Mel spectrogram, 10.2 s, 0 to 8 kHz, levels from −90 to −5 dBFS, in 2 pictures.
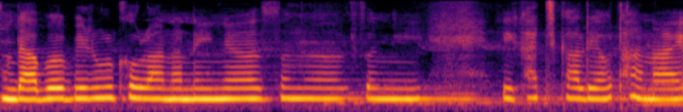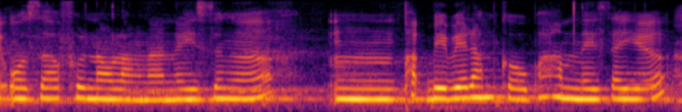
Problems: low volume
